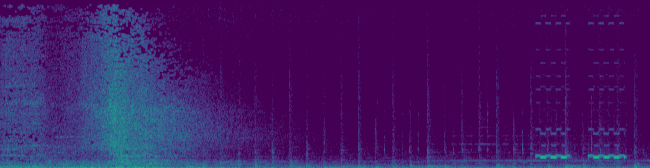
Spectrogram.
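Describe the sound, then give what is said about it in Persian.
A sweeping whoosh passes early on, then a telephone starts ringing with two short, bright electronic trills in quick succession, fairly loud, with no one speaking. “آروم به سمت تلفن می‌رفتم.”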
